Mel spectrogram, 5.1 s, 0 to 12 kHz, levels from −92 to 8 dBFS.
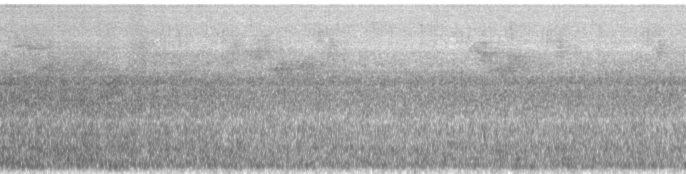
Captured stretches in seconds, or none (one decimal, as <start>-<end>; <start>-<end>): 0.0-0.4; 1.1-5.1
